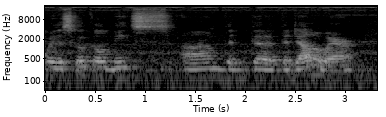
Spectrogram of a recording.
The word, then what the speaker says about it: Schuylkill: to spell and pronounce Schuylkill is hard enough for many people that's Dutch and uh Schuylkill um many might know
